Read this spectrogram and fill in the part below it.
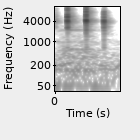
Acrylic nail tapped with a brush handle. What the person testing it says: when you hear that sharp clicking, that is going to tell you that your nail is set and it's ready to file on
